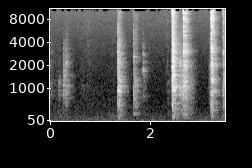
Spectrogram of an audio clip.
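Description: A door being locked: a handful of sharp metallic clicks and clunks at uneven intervals, the later ones louder and rattling briefly, with no voices.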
